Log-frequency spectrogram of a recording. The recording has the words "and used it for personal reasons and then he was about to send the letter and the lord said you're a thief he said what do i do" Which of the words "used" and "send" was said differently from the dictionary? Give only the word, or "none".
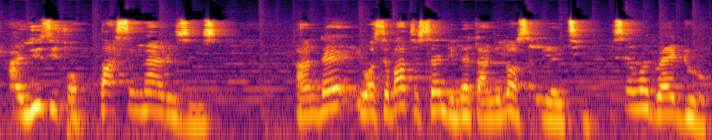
used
